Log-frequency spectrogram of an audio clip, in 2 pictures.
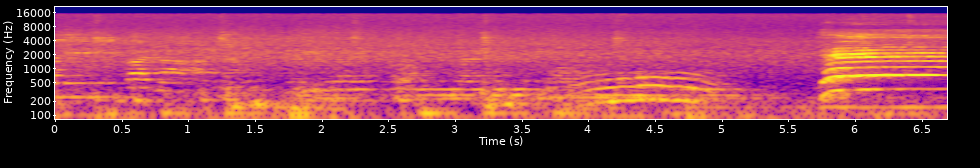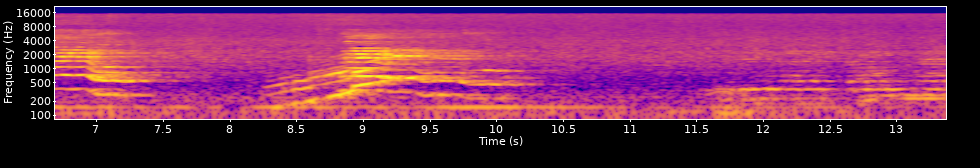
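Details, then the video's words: Domestic dog singing along with the Banana Boat song, giving sustained, even-pitched howls and a sliding wavering wail, while the music plays throughout underneath. "Mi perro cantando Day O banana Boat song"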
